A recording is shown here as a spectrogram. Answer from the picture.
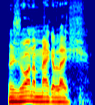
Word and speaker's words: Magalesh: Say uh say Magalesh. Am I saying it right? How do you say it? Magalash. I was Oh, Magalash. I remember she was telling me like that's what I'm saying. She's like Magalash.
